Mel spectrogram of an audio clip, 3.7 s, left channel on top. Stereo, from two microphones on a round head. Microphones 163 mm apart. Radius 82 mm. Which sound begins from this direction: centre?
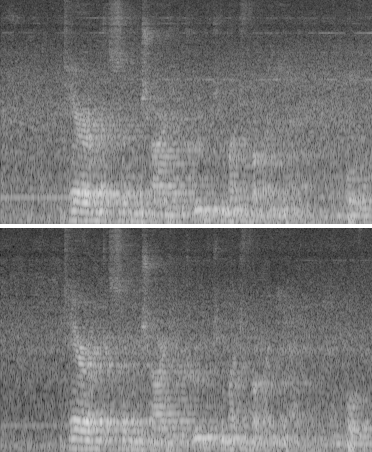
A man speaking, at 0.6 s.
